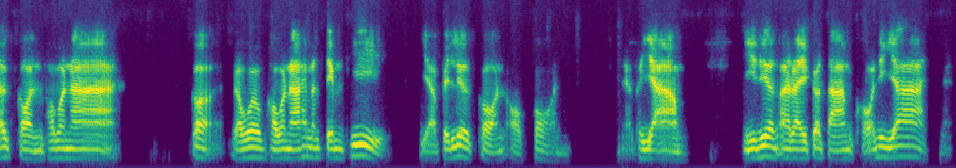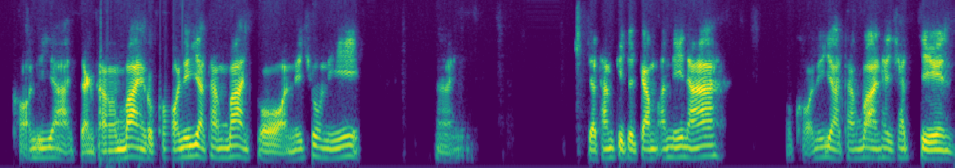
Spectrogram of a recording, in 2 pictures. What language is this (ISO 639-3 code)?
tha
